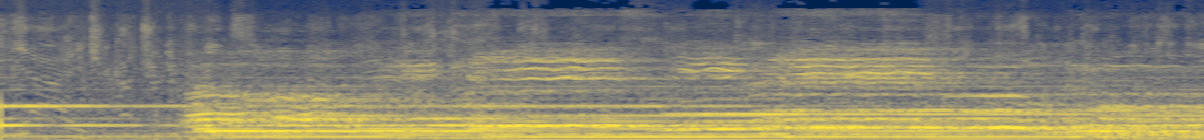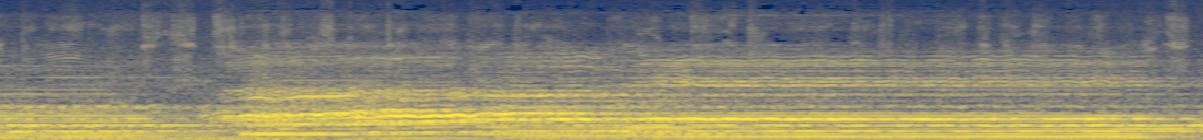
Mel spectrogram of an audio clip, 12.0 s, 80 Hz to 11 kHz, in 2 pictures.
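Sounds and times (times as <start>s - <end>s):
church music held chords: 0.0s - 12.0s
steady low bass: 1.3s - 12.0s.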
